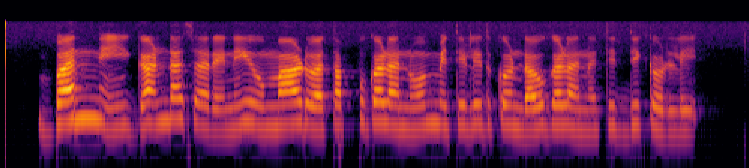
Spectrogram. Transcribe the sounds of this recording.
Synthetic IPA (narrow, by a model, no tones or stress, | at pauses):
bɐnːiɡɐɳɖɐsɐɾeniːʋumaːɽuʋɐt̪ɐpːuɡɐɭɐnːuomːit̪iɭid̪ukoɳɖɐʋuɡɐɭɐnːut̪id̪ːikoɭːi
